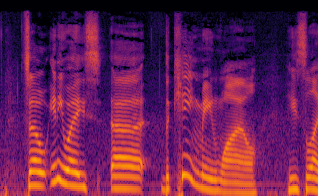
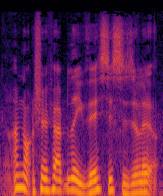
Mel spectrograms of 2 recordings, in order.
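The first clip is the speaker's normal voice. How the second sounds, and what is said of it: Put-on Yorkshire accent. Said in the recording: “I've got, like, a Yorkshire accent.”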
